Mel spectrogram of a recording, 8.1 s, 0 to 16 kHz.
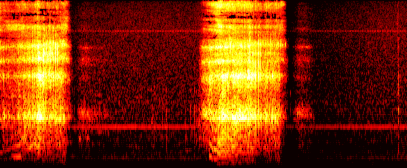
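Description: Loud, harsh rattling on each breath in, about 15 breaths a minute, with quiet pauses between: heavy snoring.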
